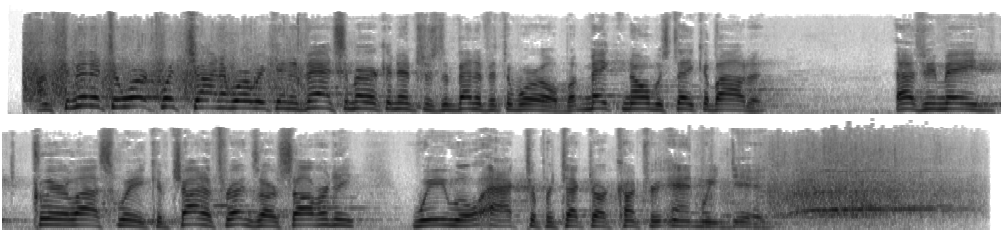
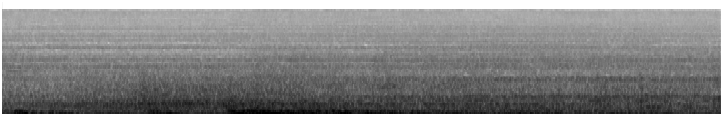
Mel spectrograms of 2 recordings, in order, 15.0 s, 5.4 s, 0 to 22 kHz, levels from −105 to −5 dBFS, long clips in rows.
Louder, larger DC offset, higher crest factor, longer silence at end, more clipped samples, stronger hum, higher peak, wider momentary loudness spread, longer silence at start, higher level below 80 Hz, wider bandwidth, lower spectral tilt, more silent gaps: about the same, -18 LUFS vs -17 LUFS; neither; about the same, 18 dB vs 14 dB; first, 0.2 s vs 0 s; neither; neither; about the same, -2 dBFS vs 0 dBFS; about the same, 8 LU vs 10 LU; first, 0.15 s vs 0 s; second, -60 dBFS vs -16 dBFS; first, 15.5 kHz vs 9 kHz; second, -4.5 dB/octave vs -8.5 dB/octave; neither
